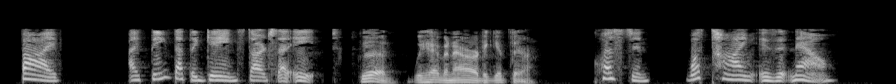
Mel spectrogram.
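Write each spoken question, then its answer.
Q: what time is it now?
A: 7 o'clock.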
